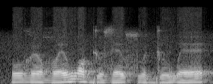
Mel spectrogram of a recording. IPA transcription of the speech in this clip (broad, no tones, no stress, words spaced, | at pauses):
oɣœʁʷɛ wɔɡʲozɛ sʷœɡʲo wɛ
